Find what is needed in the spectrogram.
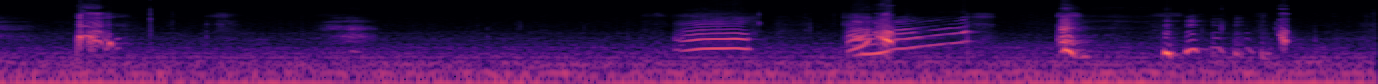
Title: has the hiccups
